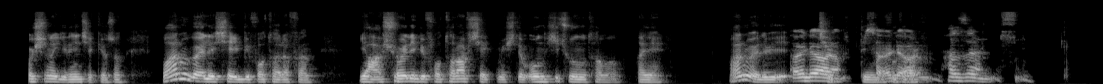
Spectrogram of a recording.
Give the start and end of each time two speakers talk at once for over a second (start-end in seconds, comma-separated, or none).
7.9-9.3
